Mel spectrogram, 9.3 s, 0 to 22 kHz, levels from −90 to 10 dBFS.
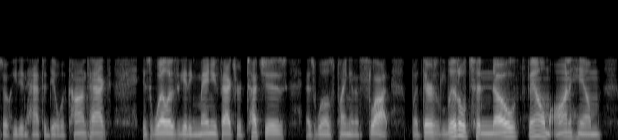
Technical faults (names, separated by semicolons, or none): none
